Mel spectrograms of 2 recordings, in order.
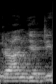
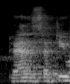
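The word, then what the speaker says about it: transitive: आगे जो ट्रांसिटिव इंट्रांसिटिव जो बताएंगे, वैसे जनरली लोग ट्रांजिटिव इंट्रांजिटिव पढ़ता है, प्रोनाउंसिएशन शुद्ध नहीं है। ट्रांसिटिव और इंट्रांसिटिव होता है।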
